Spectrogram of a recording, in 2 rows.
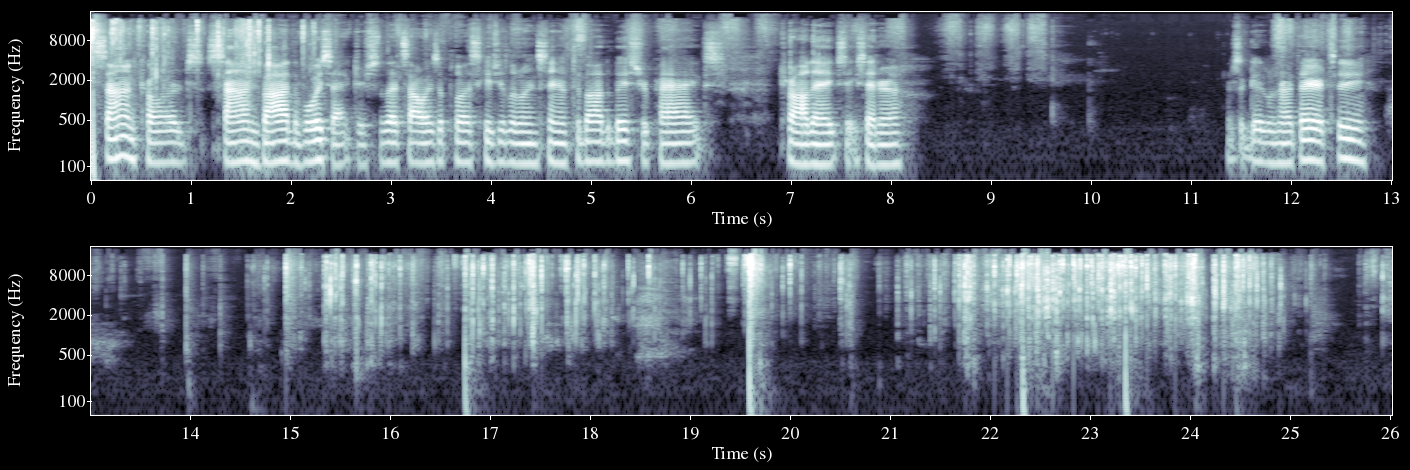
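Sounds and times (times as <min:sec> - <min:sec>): wrapper tearing and crinkling: 0:00.0 - 0:02.4, 0:14.6 - 0:26.0.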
